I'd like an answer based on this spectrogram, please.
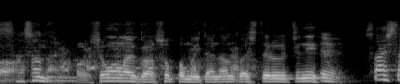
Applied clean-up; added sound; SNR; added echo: none; Bark; 14 dB; none.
